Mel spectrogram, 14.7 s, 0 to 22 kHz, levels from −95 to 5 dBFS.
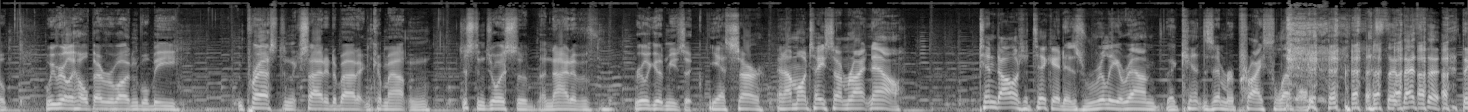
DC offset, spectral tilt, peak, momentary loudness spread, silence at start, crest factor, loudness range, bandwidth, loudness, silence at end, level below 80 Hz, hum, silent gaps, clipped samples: under 0.1%; -4.5 dB/octave; -4 dBFS; 9 LU; 0 s; 16 dB; 2 LU; over 20 kHz; -18 LUFS; 0 s; -36 dBFS; none; none; under 0.1%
